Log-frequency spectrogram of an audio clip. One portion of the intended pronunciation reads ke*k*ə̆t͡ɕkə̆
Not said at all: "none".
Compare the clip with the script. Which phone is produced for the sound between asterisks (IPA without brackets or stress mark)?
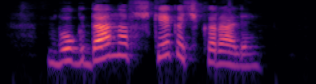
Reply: k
